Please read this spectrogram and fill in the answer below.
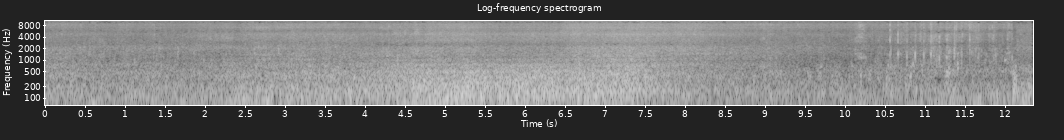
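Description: Ocean surf breaking and washing up the beach, a steady rush that swells to its loudest around the middle and then eases.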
